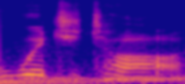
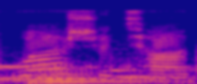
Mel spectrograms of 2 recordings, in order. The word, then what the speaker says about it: Ouachita: university back in texas everybody pronounces it wichita but really it's ouachita washington washington how would you pronounce it it's washita baptist university get it right it's watertall people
